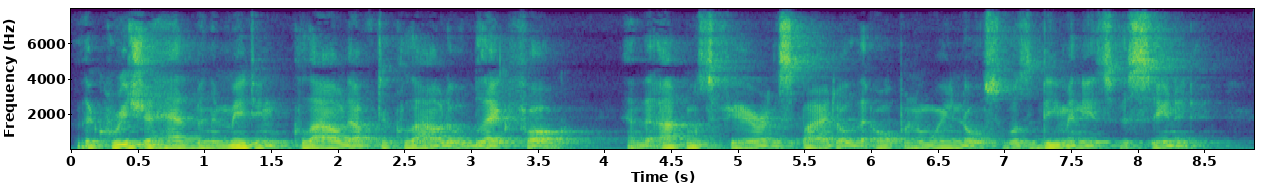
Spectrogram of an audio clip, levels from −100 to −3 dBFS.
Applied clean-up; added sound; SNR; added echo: none; none; none; reverberation time 1.0 s.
